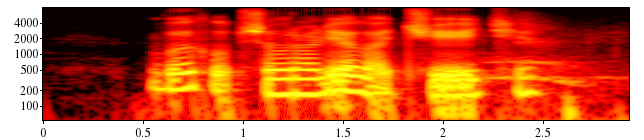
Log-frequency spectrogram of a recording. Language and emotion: Russian, sad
